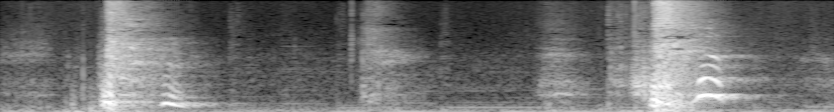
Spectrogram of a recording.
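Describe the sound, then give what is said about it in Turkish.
Two loud sneezes about three seconds apart, each a sharp breathy burst, with a few quiet breaths between them and no talking; the sneezer has morning allergies. “Çok özür dilerim. Sabah alerjileri başladı.”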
